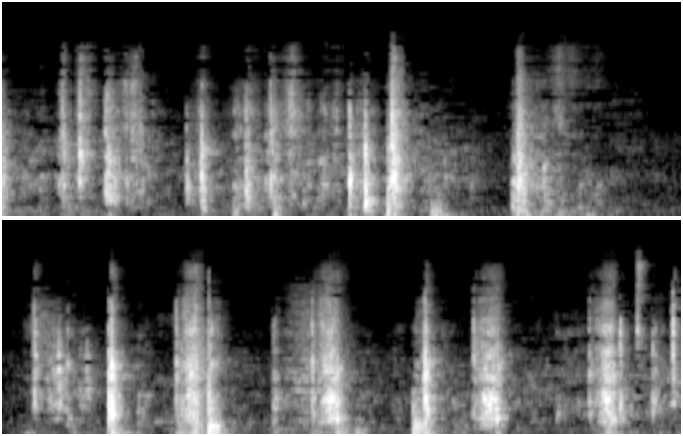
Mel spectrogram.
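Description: Cardboard trading-card boxes being handled and opened on a wooden table: a quick, irregular run of taps, scrapes and rustles of card and wrapping.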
